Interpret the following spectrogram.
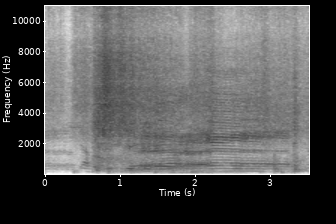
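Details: Lamb, one of a group about one and a half months old, calling at evening feeding time. A loud, sustained, trembling bleat fills most of the stretch, with faint talking in the background.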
